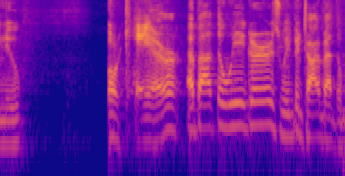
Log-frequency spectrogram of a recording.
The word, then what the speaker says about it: Uyghur: The way you pronounce it is not Uyghur, that it's Uyghur.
